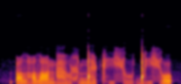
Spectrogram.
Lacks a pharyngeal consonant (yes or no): no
